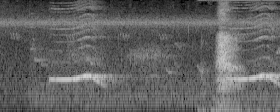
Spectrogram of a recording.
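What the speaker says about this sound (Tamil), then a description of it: "அக்கா குருவி தானே?" A hawk-cuckoo, the akka kuruvi, gives two clear rising whistled calls in a quiet outdoor scene. A brief rustling burst comes just before the second call.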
